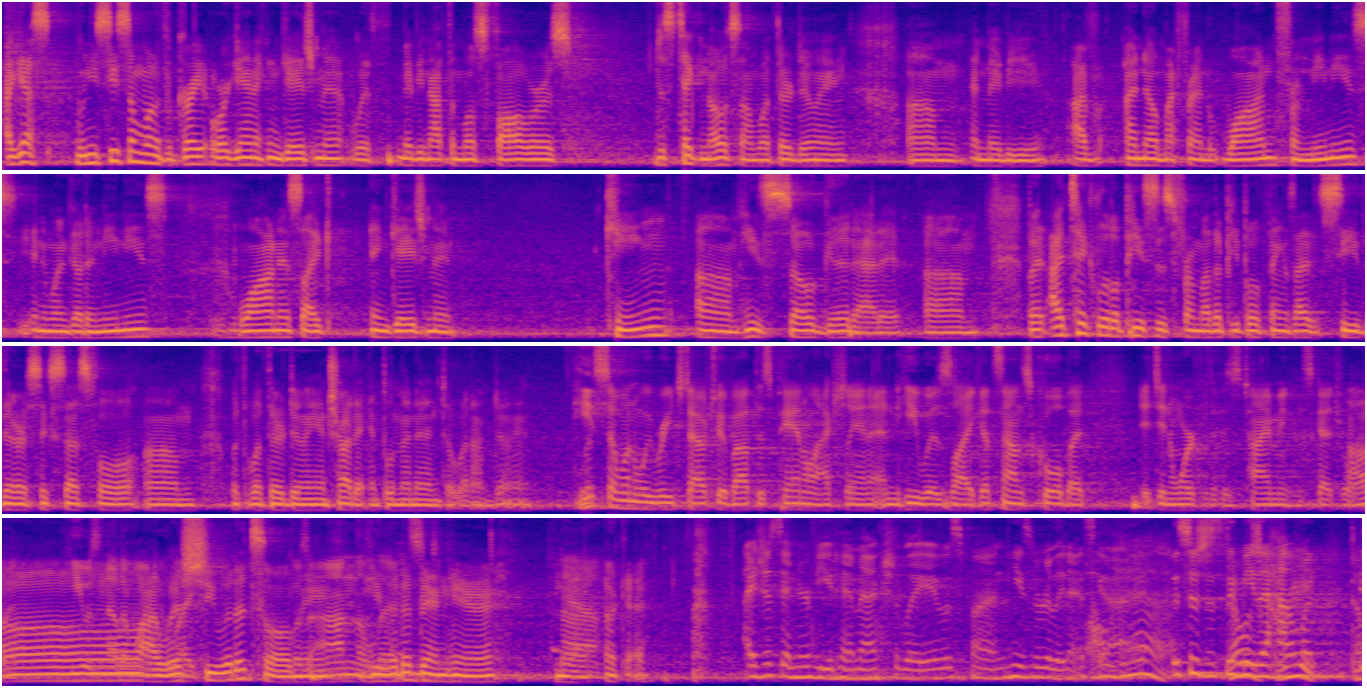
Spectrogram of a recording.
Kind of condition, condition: setting, live audience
